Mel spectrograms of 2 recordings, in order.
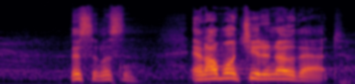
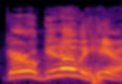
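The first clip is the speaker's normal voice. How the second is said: mock impatient call to the waitress; 4 semitones higher, 10 dB louder than usual. Impatient diner calling the waitress, mock loud. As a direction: bark for the waitress, louder. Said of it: "the most impatient, like".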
